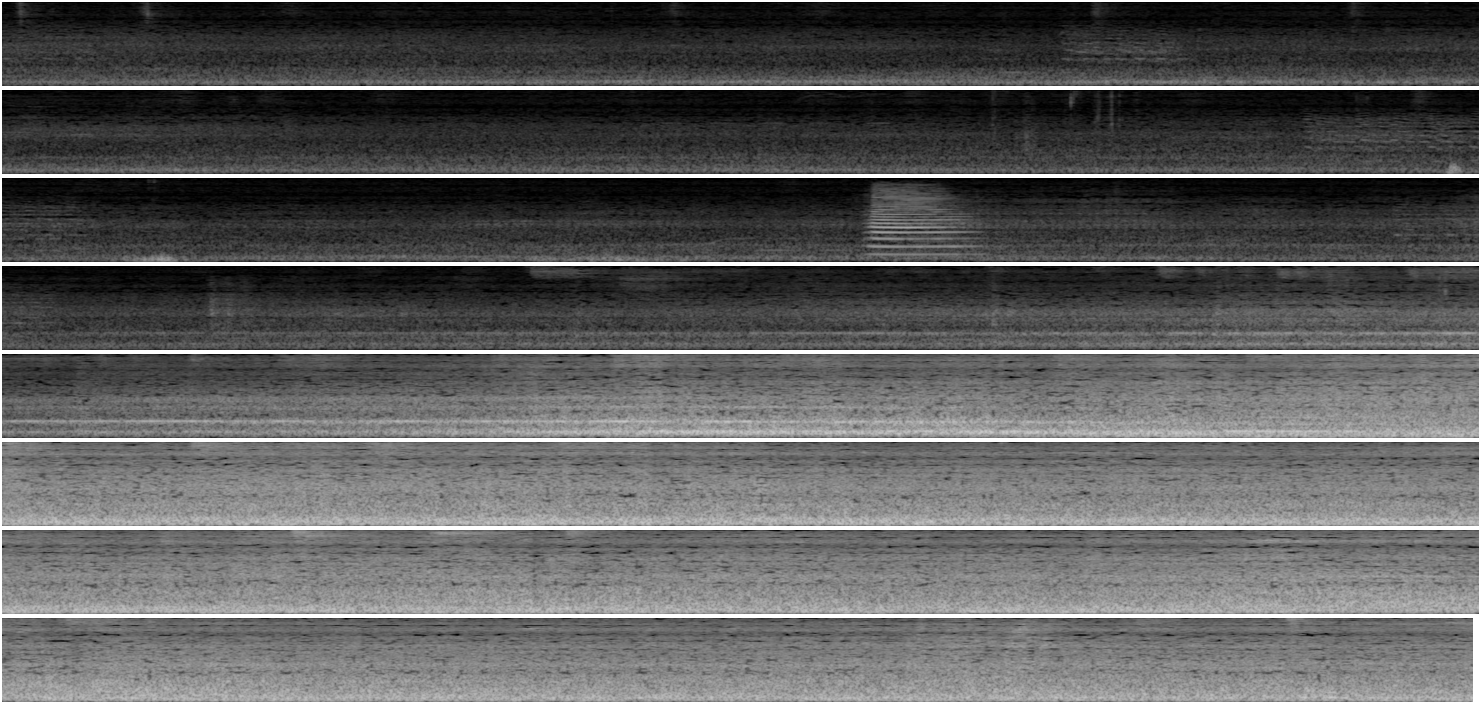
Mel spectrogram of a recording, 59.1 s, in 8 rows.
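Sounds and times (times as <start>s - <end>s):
goods train wheels rolling: 26.2s - 59.0s.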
